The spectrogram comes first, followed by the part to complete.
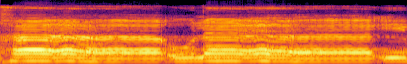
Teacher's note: مد متصل ہے کیونکہ حرف مد الف کے بعد حمزہ اسی کلمہ میں ہے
